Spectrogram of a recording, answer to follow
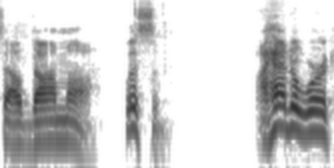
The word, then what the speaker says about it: Aldama: In the Memphis game, you got Aldama over 9.5. Aldana. Aldana. It's Aldana. There's an Aldana and an Aldama. Oh, it's someone else? No, it's Santi Aldana. It's Aldama. Yeah, it's Aldama.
